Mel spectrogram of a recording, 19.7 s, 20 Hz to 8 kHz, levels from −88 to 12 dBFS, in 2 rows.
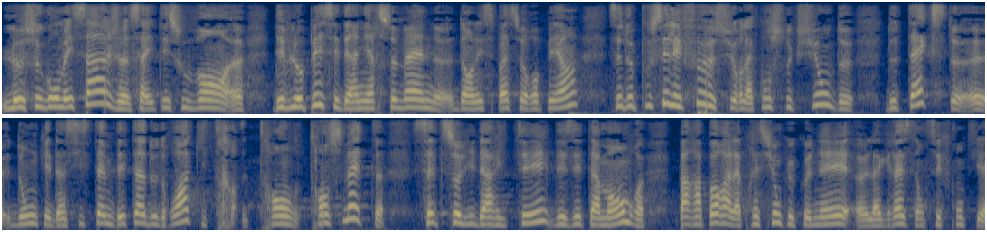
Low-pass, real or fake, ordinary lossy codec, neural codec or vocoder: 7.2 kHz; real; none; none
